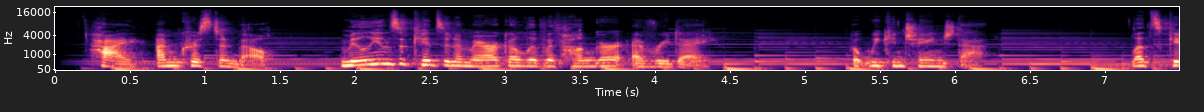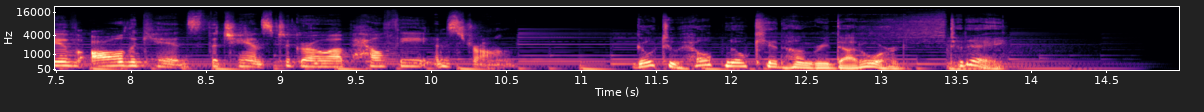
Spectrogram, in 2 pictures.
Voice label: Radio PSA; Kristen Bell; no kid hungry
